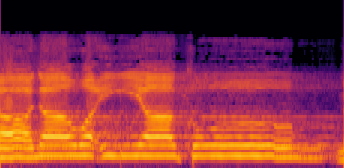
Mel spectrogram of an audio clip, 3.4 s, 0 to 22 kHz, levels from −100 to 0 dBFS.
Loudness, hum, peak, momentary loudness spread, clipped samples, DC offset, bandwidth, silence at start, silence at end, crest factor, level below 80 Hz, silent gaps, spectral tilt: -18 LUFS; none; -6 dBFS; 8 LU; under 0.1%; under 0.1%; 10.5 kHz; 0 s; 0 s; 12 dB; -66 dBFS; none; -5.5 dB/octave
